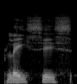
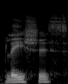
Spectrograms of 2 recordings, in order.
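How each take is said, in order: First: The middle consonant is a plain s sound. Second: The middle consonant is a sh sound.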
